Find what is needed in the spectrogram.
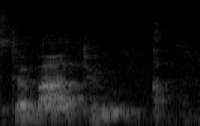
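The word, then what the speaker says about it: تباطؤ: It's tabatu, and you have to have that guttural stop at the end. Tabatu, difficult to pronounce.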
